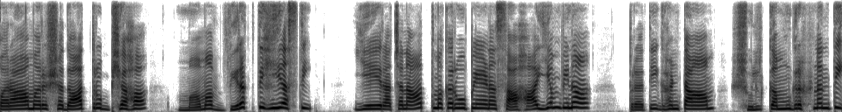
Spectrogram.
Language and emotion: Sanskrit, disgusted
